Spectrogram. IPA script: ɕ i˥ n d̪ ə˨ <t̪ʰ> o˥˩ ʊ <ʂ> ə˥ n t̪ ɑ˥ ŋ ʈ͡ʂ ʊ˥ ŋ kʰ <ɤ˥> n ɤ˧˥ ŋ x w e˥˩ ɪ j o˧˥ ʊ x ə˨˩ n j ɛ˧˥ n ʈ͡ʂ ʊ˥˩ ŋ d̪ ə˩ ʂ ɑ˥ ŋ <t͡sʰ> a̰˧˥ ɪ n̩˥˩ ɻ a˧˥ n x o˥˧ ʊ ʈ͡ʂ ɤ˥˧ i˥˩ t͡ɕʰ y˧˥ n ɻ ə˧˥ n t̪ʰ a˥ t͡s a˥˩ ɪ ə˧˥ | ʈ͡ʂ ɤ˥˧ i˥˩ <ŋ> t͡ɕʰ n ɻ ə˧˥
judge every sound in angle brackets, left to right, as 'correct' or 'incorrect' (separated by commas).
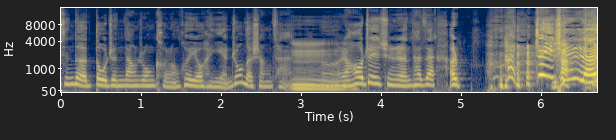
incorrect, incorrect, incorrect, correct, incorrect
